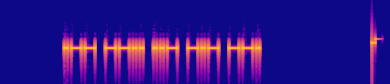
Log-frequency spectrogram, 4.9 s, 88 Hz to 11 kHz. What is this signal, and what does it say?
Morse code, heard as a keyed tone, about 27 wpm, 700 Hz. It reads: WZUKG
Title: Code Groups - 5 Letters - 28wpm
